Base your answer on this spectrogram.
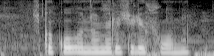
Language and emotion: Russian, sad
